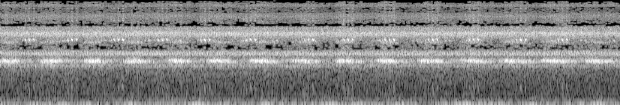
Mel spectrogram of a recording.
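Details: Steady cricket chirping, short high trills repeating roughly every half second above a bright continuous buzz of many insects.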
